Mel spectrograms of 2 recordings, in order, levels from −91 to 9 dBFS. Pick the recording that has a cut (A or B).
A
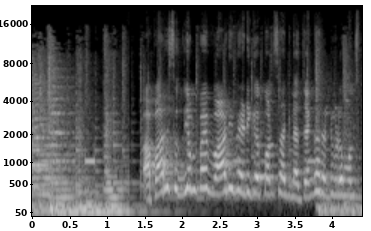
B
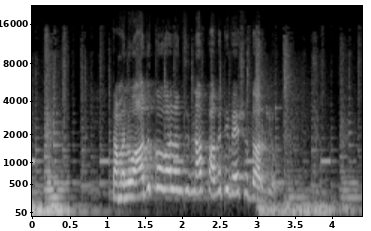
B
